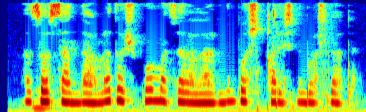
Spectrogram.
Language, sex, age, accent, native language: Uzbek, female, 18-24, Namangan, Uzbek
